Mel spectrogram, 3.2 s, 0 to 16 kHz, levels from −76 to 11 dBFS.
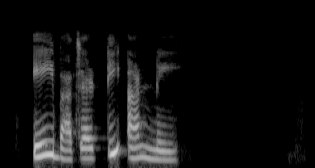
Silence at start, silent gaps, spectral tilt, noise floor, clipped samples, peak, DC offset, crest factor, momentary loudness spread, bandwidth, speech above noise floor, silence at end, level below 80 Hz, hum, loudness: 0.35 s; none; -5.5 dB/octave; -68 dBFS; under 0.1%; -2 dBFS; under 0.1%; 16 dB; 10 LU; 7.8 kHz; 52 dB; 1.4 s; -62 dBFS; none; -17 LUFS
